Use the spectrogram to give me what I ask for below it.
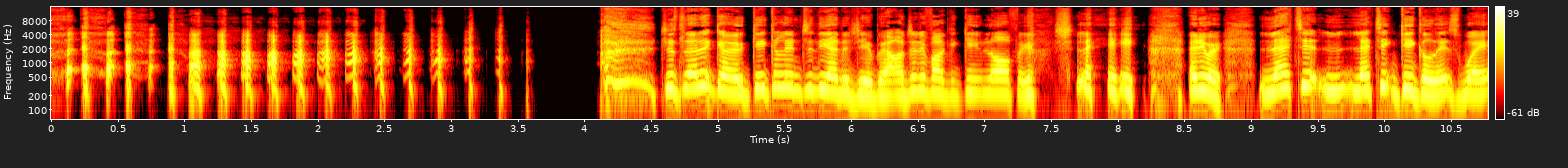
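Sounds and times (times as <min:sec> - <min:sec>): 
person coughing forcefully: 0:00.0 - 0:01.1
laughter: 0:00.9 - 0:03.6
speech: 0:04.6 - 0:10.7.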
